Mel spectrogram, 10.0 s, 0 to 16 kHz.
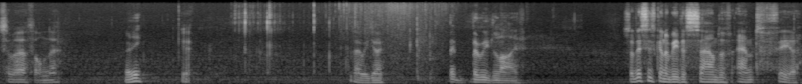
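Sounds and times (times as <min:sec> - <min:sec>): soil grains crackling ticks: 0:02.9 - 0:05.7.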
